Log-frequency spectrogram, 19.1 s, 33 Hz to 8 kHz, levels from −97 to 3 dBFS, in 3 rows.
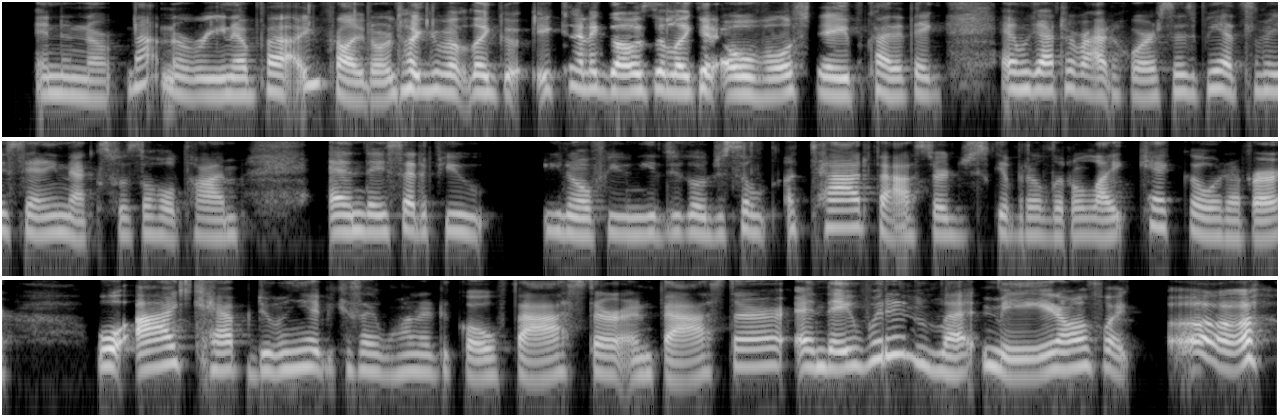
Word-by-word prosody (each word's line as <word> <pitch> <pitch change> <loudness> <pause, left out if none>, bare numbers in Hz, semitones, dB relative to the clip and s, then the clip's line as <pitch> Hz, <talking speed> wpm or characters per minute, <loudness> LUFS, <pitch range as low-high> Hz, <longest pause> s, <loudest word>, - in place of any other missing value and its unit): in 195 0 -4
a - - -3 0.3
not 275 - -3
an - - -3
arena, 180 0 0
but 210 +7 +3
you 290 - 0
probably 165 - +4
know 155 - -1
what 170 - -1
I'm 240 - +4
talking 215 +2 +1
about, 205 -2 +2
like, 205 -1 +3
it 400 - -3
kinda 240 -3 +2
goes 215 -1 +6
to, 235 - +5
like, 200 -1 +5
an - - +6
oval 190 0 +5
shape 185 -4 +1
kinda 180 - +1
thing, 185 0 -4 0.3
and 235 - +2
we 230 - -1
got 225 -1 +4
to 240 - -3
ride 205 - +2
horses, 180 +3 -4
we - - -2
had 220 -4 0
somebody 215 0 -5
standing 195 -1 -5
next 155 -5 -7
to - - -11
us 175 - -14
the 190 - -7
whole 170 -3 -7
time 170 +2 -6 0.4
and 200 +1 0
they 200 - -1
said, 210 0 -1
"If 200 +1 -14
you, 200 -3 -7 0.3
you 210 -1 -10
know, 185 -2 -1
if 175 - -13
you 190 -1 -8
need 180 0 -8
to 195 - -10
go 190 -2 -4
just 185 +4 -3
a 210 -4 -5
a 235 - -8
tad 240 0 +1
faster, 180 - -2
just 175 0 -11
give 190 -2 -9
it 180 - -13
a - - -5
little 170 0 -8
light 170 0 -3
kick 245 -2 -6
or 190 - -3
whatever." 165 -1 -1 0.4
Well, 245 -1 +5
I 230 +5 +8
kept 215 -7 -3
doing 205 +3 -3
it 230 - -1
because 215 -1 -11
I 200 - -4
wanted 190 +1 -9
to 195 - -14
go 160 -2 -2
faster 170 +4 +1
and 175 +1 -2
faster, 235 - +1
and 230 0 +1
they 225 +1 +4
wouldn't 325 +2 -1
let 185 -2 0
me, 180 -4 0
and 215 - +4
I - - +5
was 240 -1 -8
like, 225 - -4 0.2
"Ugh." - - +6
195 Hz, 280 wpm, -22 LUFS, 180-225 Hz, 0.4 s, I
